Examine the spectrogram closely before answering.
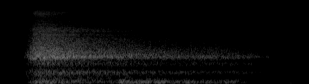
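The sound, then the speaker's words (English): A slow, deep breath taken during a guided breathing moment: one long, airy whoosh that swells quickly and then fades gradually over about three seconds, soft and alone. “we'd like to invite you to drop in and take a breath with us. Inhale. Exhale.”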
